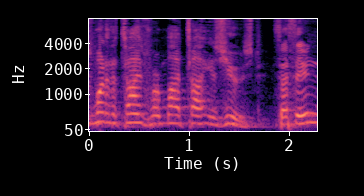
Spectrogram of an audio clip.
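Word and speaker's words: matah: It's pronounced mata. M-A-T-A-H, mata.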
